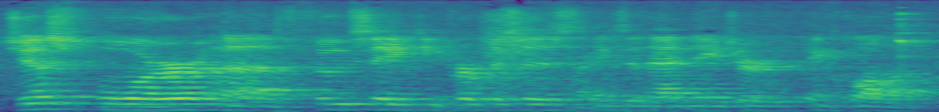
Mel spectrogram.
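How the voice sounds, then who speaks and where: Loud presenter in a very echoey room. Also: male voice, fairly high pitch, fairly even intonation, unhurried. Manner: loud projecting voice, no microphone; casual, chatty, with fillers. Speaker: hotel sales director. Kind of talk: workshop presentation to a live audience. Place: meeting room with an audience. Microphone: distant camera, no microphone. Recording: very echoey room from far off with noise.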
